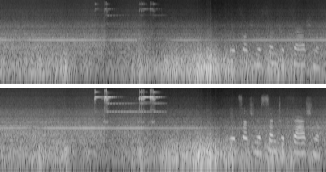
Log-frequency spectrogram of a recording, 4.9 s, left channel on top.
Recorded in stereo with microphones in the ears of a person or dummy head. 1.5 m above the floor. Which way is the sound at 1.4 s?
85° right.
